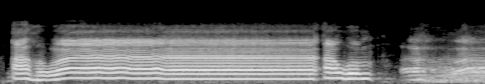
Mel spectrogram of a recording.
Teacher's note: اہواءہم مد متصل ہے لمبا کر کے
